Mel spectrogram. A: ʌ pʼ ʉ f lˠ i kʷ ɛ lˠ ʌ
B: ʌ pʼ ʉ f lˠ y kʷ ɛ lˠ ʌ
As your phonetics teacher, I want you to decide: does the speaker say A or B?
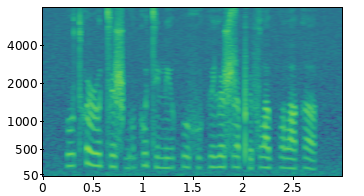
A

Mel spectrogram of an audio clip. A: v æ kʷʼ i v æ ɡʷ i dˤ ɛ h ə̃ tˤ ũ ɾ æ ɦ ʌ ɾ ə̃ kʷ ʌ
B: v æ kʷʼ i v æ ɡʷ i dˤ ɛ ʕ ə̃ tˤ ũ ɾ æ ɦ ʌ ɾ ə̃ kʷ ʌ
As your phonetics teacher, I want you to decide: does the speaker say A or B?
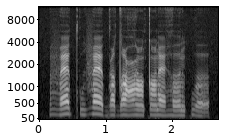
B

